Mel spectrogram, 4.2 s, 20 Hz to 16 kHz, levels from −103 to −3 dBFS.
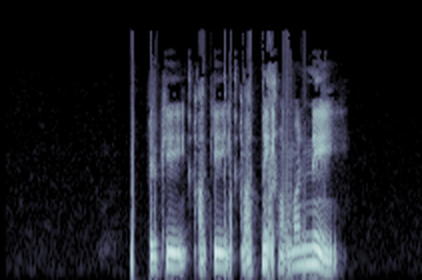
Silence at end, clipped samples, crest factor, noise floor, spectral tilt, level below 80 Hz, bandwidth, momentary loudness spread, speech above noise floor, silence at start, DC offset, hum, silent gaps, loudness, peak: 0.85 s; under 0.1%; 22 dB; -86 dBFS; -5.5 dB/octave; -60 dBFS; 11 kHz; 13 LU; 61 dB; 1.3 s; under 0.1%; none; none; -26 LUFS; -6 dBFS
